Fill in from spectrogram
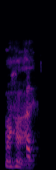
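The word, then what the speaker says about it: Bahá'í: Is it Baha'i? – Yes, Baha'i. Okay.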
